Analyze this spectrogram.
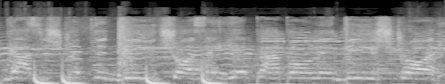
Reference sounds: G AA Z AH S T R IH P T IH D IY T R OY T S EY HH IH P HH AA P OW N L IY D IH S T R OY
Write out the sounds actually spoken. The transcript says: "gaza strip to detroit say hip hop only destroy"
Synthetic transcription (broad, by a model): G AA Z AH S T R IH P T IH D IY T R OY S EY HH IH P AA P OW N IY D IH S T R OY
